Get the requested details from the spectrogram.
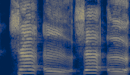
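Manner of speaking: play-acted, high, drawn-out, very sassy delivery. Retelling how a guy in a video kept saying it: imitating a sassy voice. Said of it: "He sounded sassy as hell".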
